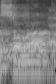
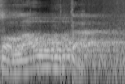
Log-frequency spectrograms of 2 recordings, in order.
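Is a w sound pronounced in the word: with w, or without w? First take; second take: without w; with w. First: The word is said without a w sound. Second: The word is said with a w sound. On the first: The speaker calls it right. "Tapi dibacanya sholat" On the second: The speaker calls it wrong. "yang nggak paham akan baca aqimus sholauta karena ada waw di situ"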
